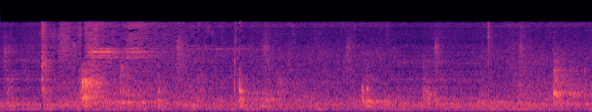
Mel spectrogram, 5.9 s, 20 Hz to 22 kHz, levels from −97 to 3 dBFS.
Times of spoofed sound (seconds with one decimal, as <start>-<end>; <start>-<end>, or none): 0.0-0.6; 3.9-4.8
